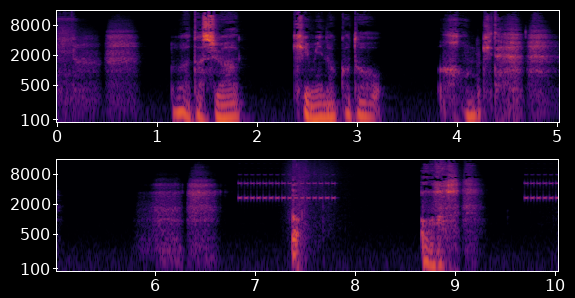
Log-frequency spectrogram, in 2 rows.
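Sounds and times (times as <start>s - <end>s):
speech: 1.2s - 4.8s, 7.4s - 7.6s
telephone ringing with electronic trill: 6.8s - 7.8s, 9.7s - 10.0s.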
